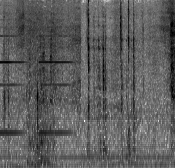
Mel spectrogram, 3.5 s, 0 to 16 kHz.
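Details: 2002 Saab 9-5 Turbo passenger window, raised partway during repair of glass that came off its track (retaining clips installed): smooth steady motor hum about 1.5 seconds, then light clicks; window raising normally.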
